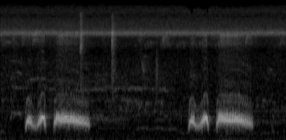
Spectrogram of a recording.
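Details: Two phrases from a Thai decoy spotted dove: a bouncing double note then a held, mellow low coo, about two seconds apart.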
